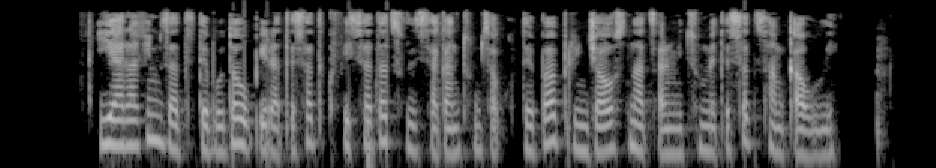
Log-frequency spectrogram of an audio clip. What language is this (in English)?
Georgian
